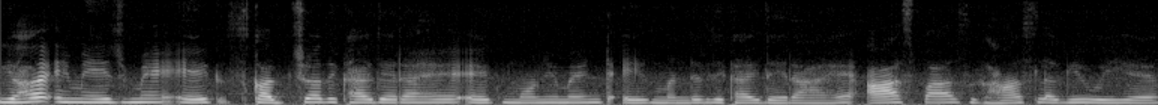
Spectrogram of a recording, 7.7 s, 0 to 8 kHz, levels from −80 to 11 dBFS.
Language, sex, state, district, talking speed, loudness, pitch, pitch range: Hindi, female, Bihar, Saran, 170 wpm, -20 LUFS, 230 Hz, 215-245 Hz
